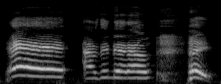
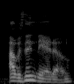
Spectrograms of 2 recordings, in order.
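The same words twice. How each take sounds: First: High, loud celebratory yell; hyped shout. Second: Said in the usual way. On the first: Real, not acted. Celebrating getting in, a high loud yell. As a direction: cheer it like a party.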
